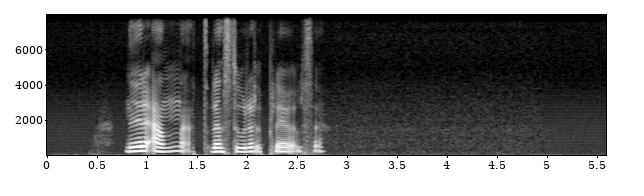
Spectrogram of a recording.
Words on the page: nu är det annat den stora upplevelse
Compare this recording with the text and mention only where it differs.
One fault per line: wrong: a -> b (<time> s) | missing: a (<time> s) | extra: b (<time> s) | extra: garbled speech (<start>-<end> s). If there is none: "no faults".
no faults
